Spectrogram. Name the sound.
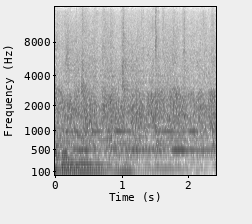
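church congregation applauding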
